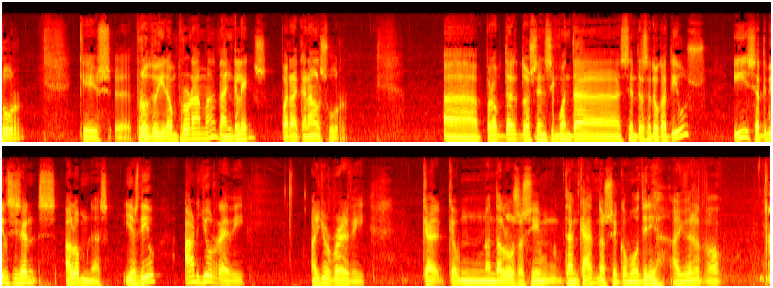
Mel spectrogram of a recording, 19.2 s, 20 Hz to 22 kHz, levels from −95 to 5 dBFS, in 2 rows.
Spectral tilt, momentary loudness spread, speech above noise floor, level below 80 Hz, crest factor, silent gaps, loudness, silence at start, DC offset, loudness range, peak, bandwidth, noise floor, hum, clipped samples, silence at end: -5 dB/octave; 14 LU; 32 dB; -44 dBFS; 14 dB; none; -15 LUFS; 0 s; under 0.1%; 3 LU; -2 dBFS; 15.5 kHz; -46 dBFS; none; under 0.1%; 0 s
